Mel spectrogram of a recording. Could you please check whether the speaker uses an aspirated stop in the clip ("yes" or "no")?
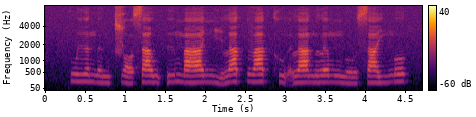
no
